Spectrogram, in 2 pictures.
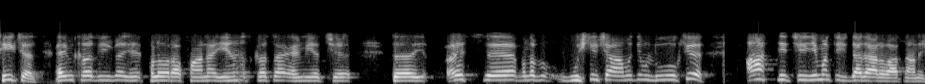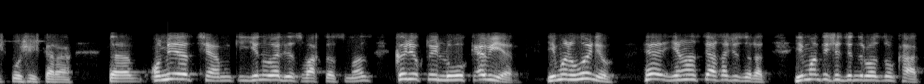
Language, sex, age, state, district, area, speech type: Kashmiri, male, 45-60, Jammu and Kashmir, Bandipora, rural, conversation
